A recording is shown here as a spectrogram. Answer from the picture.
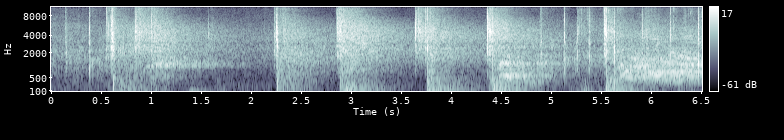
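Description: Kendo sparring on a wooden gym floor: bamboo shinai clacking and cracking together, and bare feet stamping hard on the boards. There are about seven loud strikes spread across the few seconds, each ringing on in the hall, with lighter taps between them and shouts after some strikes.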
